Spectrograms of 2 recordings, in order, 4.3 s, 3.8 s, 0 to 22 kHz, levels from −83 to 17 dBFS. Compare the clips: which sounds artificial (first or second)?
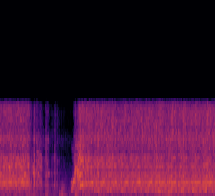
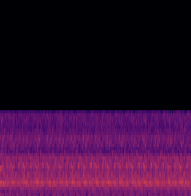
second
